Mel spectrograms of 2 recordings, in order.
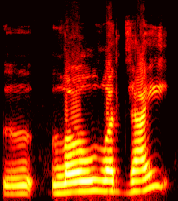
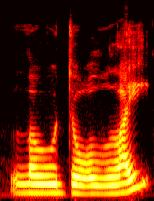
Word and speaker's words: lodolite: Susie's saying Lolodite. I'm There you not. go. I don't know how to say it. Lodolite. Lodolite. Load of light. Yeah. Lodolite. Lodolite. Oh, it's a tongue roller.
